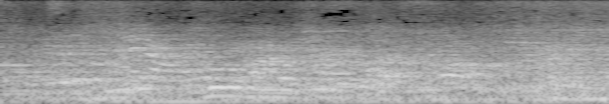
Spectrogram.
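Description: Indistinct chatter of several people's voices, overlapping, with no clear words.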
